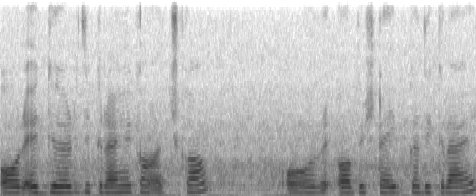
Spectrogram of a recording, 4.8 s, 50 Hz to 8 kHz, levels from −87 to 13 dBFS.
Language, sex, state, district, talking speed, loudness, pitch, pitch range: Hindi, female, Uttar Pradesh, Jalaun, 190 wpm, -17 LUFS, 245 Hz, 235-260 Hz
